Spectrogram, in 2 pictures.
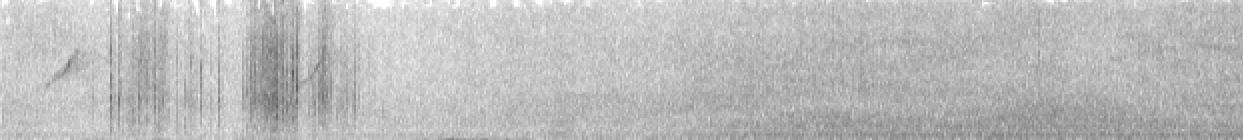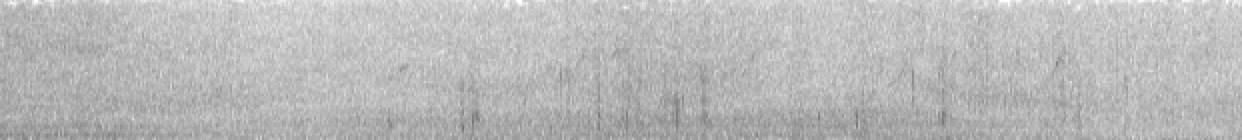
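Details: Wild honey bees swirling at a rock-sheltered hive in the forest during honey collection: rustling and thumps at the start, then a strong, sustained droning buzz that rises in loudness and stays level.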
